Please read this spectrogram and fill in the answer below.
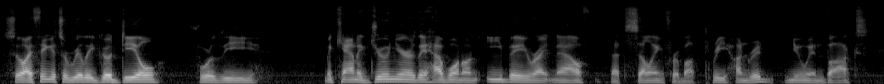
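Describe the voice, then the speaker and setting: Low mellow-voiced guy showing off a pocket knife at his table, easygoing, lots of ums. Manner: relaxed, unhurried, with fillers and trailing off. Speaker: knife collector reviewer. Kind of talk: casual show-and-tell. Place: indoors at a cutting-mat table. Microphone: overhead camera on hands, voice from off-frame.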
